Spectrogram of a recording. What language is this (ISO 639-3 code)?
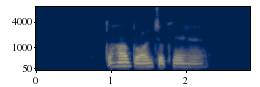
urd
